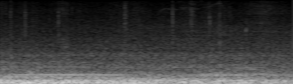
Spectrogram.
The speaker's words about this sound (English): It just pulls. And we're getting braking here. I'm using the pedal and I'm getting regen braking.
